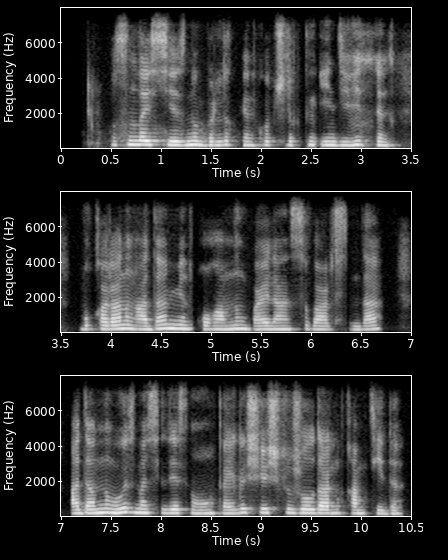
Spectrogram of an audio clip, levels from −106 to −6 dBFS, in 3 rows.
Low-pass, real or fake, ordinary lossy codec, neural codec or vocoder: 7.2 kHz; fake; Opus, 64 kbps; autoencoder, 48 kHz, 32 numbers a frame, DAC-VAE, trained on Japanese speech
